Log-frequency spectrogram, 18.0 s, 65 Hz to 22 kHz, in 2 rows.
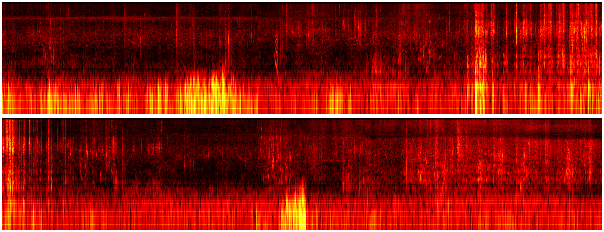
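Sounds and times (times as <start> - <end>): water splashing and pouring: 4.2 - 12.2, 12.8 - 18.0.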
